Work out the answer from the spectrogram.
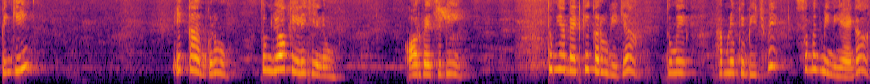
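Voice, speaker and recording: A woman voicing a snobbish, spoiled teenage girl who talks in a mocking, dismissive way, for an animated story. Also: very high-pitched, fairly quick, long pauses. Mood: scornful.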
